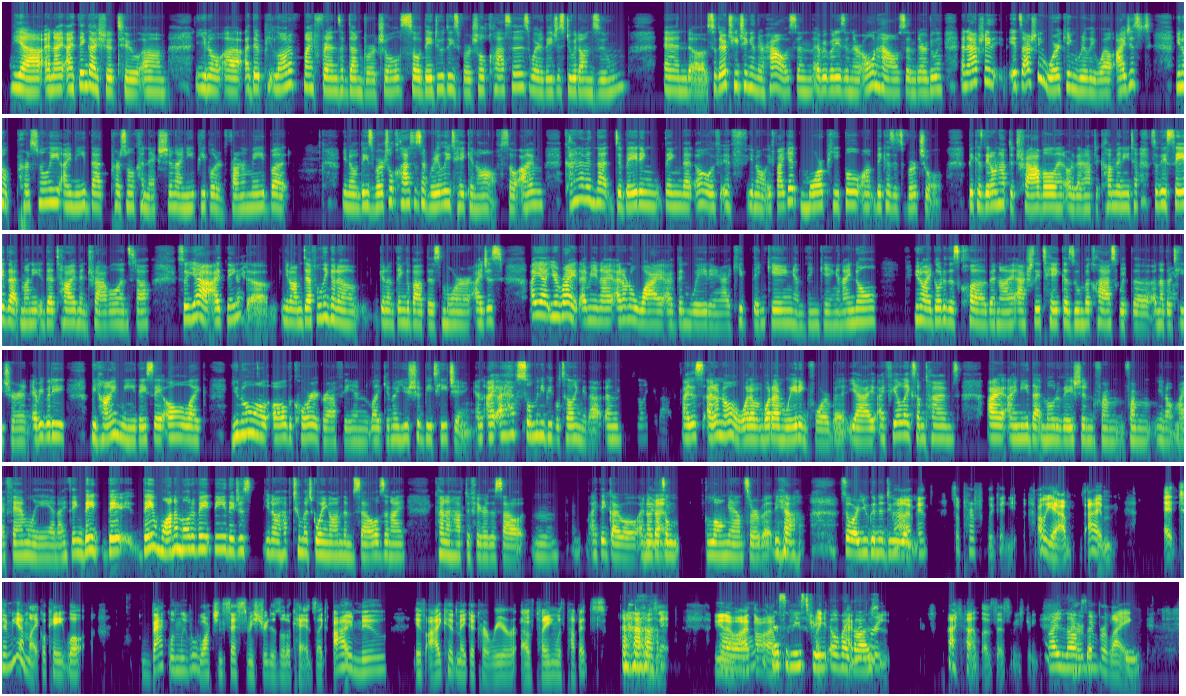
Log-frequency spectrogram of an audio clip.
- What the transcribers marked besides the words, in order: background speech; tapping; other background noise; laughing while speaking: "yeah"; laugh; laughing while speaking: "I I"
- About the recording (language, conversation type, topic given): English, unstructured, What is one goal you have that makes you angry when people criticize it?
- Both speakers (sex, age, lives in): female, 40-44, United States; female, 50-54, United States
